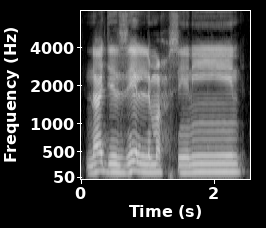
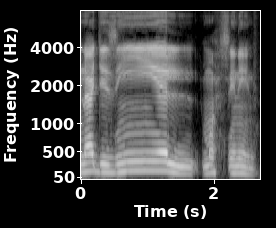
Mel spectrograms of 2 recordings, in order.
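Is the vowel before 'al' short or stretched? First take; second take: short; stretched. First: The vowel is cut short and joined straight on. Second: The vowel before the article is stretched. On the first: The speaker calls it right. "We're not going to stretch it. We're going to say" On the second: The speaker calls it wrong. "we do not say"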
